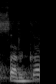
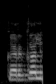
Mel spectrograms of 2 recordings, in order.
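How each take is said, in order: First: The word begins with an s sound. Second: The word begins with a k sound. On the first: The speaker calls it right. "सही जो word होता है" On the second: The speaker calls it wrong. "करकल भी नहीं पढ़ेंगे"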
